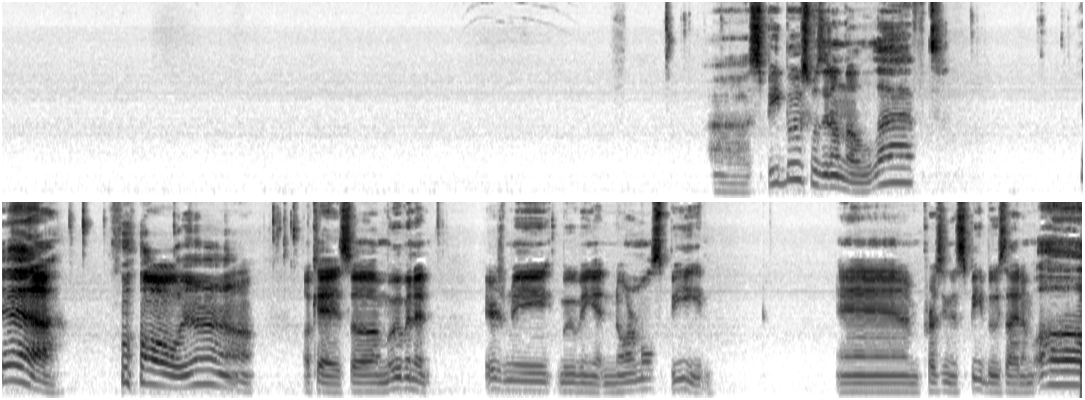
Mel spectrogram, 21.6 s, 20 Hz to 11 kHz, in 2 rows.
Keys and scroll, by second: 6.3-21.6 typing.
